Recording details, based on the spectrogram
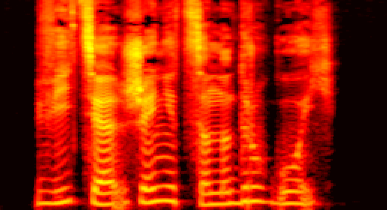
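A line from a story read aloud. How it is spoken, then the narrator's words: Sobbing. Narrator (Russian): всхлипнула я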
